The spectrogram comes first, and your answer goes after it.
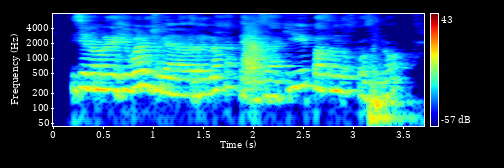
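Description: A woman's voice with audible room echo. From Mexico, Colima. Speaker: magazine founder and businesswoman. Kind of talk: interview.

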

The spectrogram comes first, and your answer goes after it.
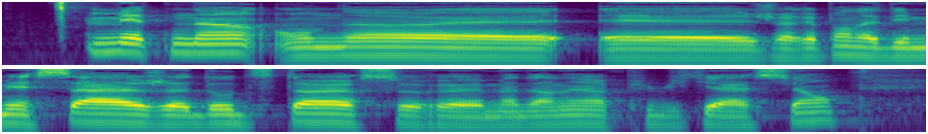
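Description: A man with a Quebec accent talks at a fairly slow pace, with hardly any pauses. His pitch is medium, with ordinary variation. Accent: Québécois French. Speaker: podcast host, primary school teacher and runner. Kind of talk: solo podcast monologue. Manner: halting, many fillers.

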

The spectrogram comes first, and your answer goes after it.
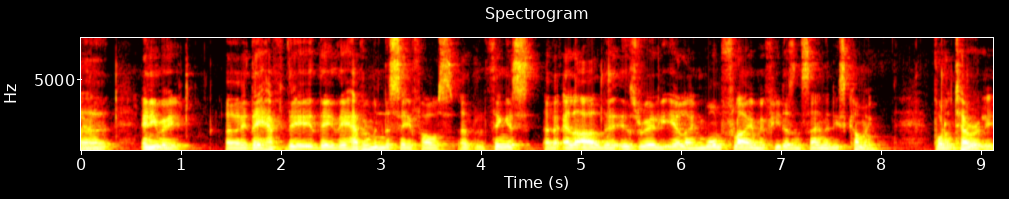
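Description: In a German accent, a man talks at a fairly low pitch with monotone, flat intonation, and room echo is audible. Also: fairly quick pace. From Germany, Cologne. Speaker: host's brother. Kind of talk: casual discussion. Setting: home living room.

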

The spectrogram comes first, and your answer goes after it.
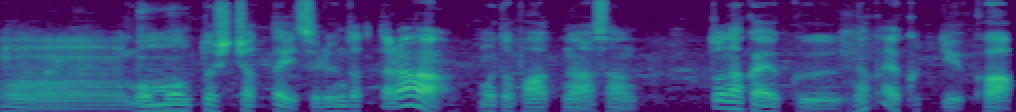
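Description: At a moderate pace, a man with a fairly low pitch and ordinary pitch variation uses a plain, everyday voice, with big swings in loudness. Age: 30s. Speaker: podcast host. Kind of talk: casual chat.

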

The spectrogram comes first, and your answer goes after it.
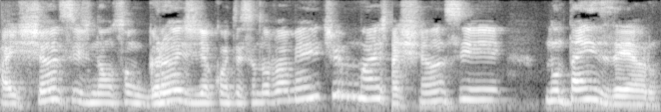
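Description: A man speaks at a moderate pace with lively intonation. His voice is high for a man, and his loudness stays very even. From Brazil. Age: 30s. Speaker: podcast host, investment blogger. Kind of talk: solo monologue podcast. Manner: hesitant, many filler words.

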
